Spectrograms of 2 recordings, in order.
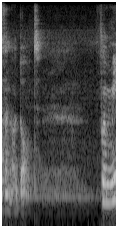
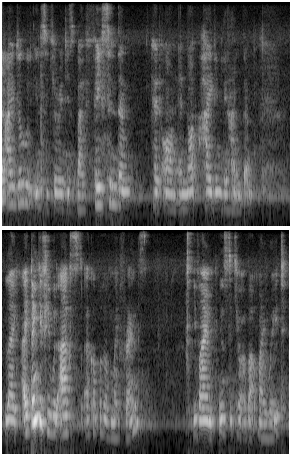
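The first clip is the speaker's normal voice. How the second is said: ordinary talk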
